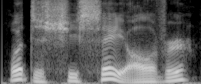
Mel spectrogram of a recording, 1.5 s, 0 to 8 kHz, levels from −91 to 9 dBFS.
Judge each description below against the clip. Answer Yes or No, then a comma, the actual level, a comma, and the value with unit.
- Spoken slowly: No, average, 200 wpm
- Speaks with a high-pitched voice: No, low, 125 Hz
